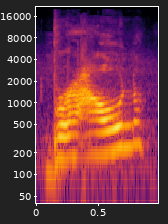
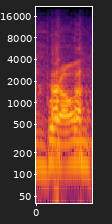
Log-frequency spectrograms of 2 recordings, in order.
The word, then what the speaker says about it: Braun: Jamal Murray, Nikola Jokic, Braun, how you should say his last name, really showed Mikey out.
